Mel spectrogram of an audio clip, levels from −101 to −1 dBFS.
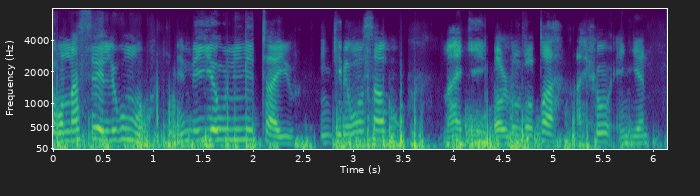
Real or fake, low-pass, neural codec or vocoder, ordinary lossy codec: fake; none; codec, 16 kHz, 4 kbps, X-Codec, HuBERT features, trained on balanced general audio; none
